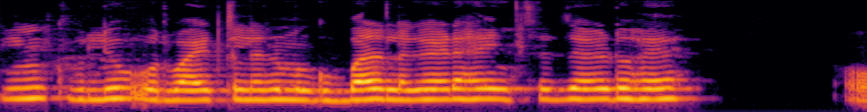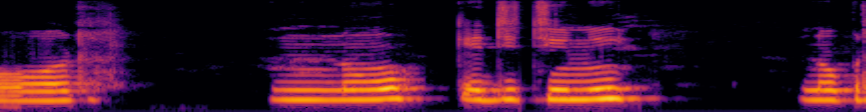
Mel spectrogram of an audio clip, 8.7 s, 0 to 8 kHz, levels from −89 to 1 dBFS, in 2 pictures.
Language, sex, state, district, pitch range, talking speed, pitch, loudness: Rajasthani, female, Rajasthan, Churu, 230-250 Hz, 125 wpm, 235 Hz, -18 LUFS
